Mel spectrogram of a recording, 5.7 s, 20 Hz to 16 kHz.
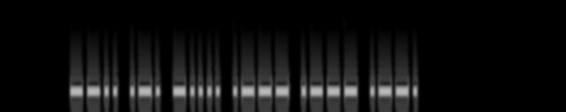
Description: Morse code, heard as a keyed tone, about 28 wpm, 700 Hz. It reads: ZR6JJP
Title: DXCC-100 Call Signs - 6 Characters - 28wpm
